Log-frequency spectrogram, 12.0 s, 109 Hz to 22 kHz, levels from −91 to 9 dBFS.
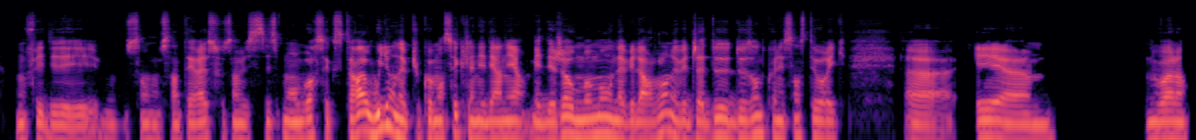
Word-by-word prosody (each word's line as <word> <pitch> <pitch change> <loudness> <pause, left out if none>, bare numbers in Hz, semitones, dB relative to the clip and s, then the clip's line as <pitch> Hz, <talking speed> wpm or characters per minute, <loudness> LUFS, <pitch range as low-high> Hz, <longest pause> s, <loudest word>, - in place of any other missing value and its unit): on 100 - -3
fait 105 0 -3
des 95 -1 -4
on 100 0 -13
s'in 100 +1 -5
on - - -10
s'intéresse 105 +2 -2
aux 105 - -6
investissements 110 +2 -3
en - - +1
bourse 120 0 -1
et 110 - -4
cetera. 150 +6 +4
Oui, 150 +8 +6
a 135 - +4
pu 105 - -6
commencer 115 +5 0
que 145 - -10
l'année 110 -1 +1
dernière, 110 0 +2
mais 105 - 0
déjà 105 +6 +2
au 130 - +4
moment 120 +3 +2
où - - +3
on 120 - +2
avait 110 0 +1
l'argent, 110 +8 +2
on - - -2
avait 110 -4 0
déjà 110 +1 +3
deux 125 +3 +1
deux 115 +2 -2
ans 135 - +1
de - - -1
connaissances 120 -1 -4
théoriques. 115 -3 -3 0.6
Heu 100 -1 +1 0.4
et 115 0 +3
hem 100 -1 0 0.9
voilà. 110 0 +1
110 Hz, 205 wpm, -24 LUFS, 105-120 Hz, 0.9 s, Oui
